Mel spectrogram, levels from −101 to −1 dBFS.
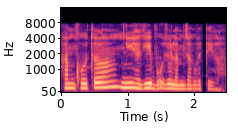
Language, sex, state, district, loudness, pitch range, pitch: Wancho, female, Arunachal Pradesh, Longding, -15 LUFS, 170-210 Hz, 195 Hz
